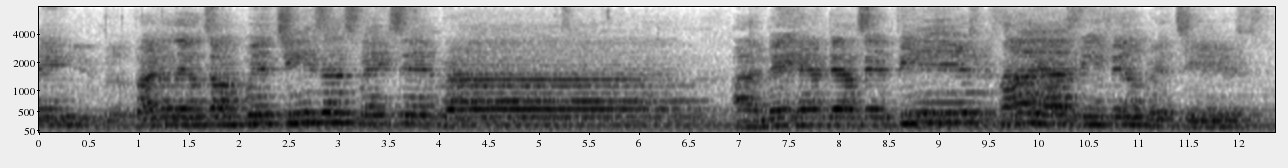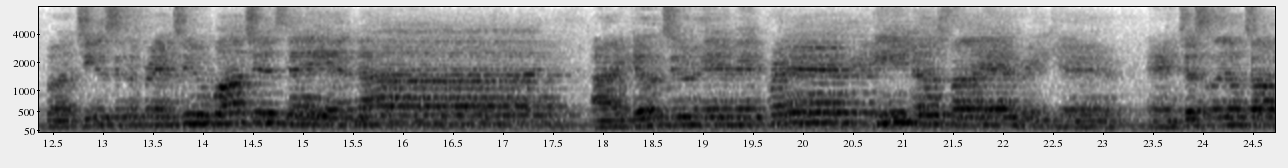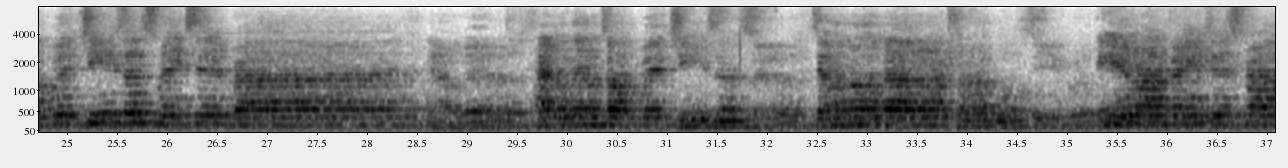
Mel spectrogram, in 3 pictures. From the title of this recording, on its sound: LIVE Services at Sunshine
